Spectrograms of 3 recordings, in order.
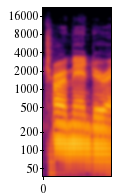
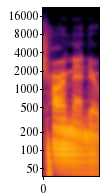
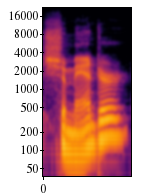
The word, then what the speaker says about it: Charmander: A Smith uh picked Charmander when he was asked this question oh did he see Stephen A is older than me so yeah well actually he pronounced it shander and the only reason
